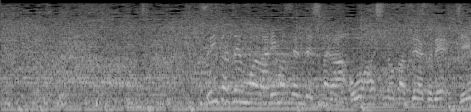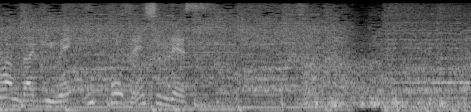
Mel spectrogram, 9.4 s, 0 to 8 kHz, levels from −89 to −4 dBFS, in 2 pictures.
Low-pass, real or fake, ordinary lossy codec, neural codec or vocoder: 7.2 kHz; real; none; none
